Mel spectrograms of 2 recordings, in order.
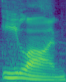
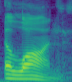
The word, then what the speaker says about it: Ilan: I kept saying Elon, but it's Ilan. You honestly, everybody pronounces it differently, and you got both of the main pronunciations. So it all works for me, like I said.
